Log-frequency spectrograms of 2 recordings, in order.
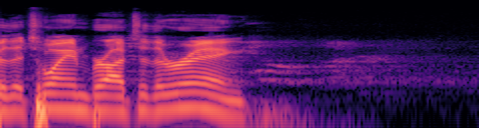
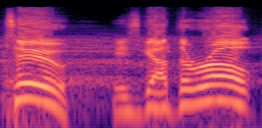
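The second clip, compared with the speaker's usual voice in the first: excited ringside play-by-play; wrestling commentator; 6 semitones higher, 3 dB louder than usual. Acted. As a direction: call the near fall live. Live play-by-play of the match.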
